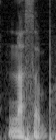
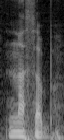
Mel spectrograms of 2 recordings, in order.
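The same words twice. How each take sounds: The two takes are said the same way.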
